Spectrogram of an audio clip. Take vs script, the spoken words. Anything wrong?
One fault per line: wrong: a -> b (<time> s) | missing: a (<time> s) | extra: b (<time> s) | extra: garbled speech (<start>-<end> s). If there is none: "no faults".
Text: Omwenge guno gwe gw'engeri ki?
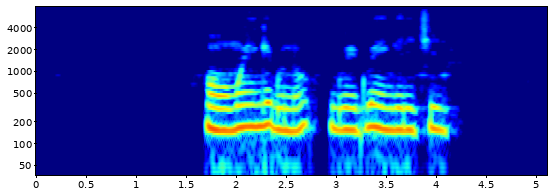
no faults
